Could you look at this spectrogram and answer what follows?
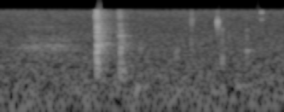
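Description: Keys on a computer keyboard tap quietly: one sharper keystroke, then a few lighter clicks in a short, sparse burst, close by and faint.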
